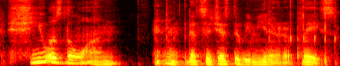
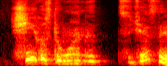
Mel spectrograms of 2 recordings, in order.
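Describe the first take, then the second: First: Said in the usual way. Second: High, exasperated insistence; indignant. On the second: Real, not acted. Insisting the friend suggested the meetup, a high indignant repeat. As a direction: push it up high in disbelief.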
